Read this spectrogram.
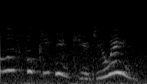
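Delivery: high, loud indignant challenge; angry. Retold or imitated. Confronting the man across the campsite, angry. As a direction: yell it in comic fury. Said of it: "never been so fucking angry".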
